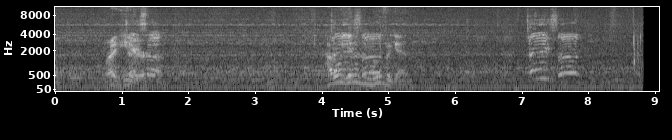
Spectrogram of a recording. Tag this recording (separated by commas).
Speech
